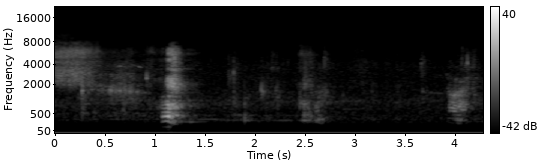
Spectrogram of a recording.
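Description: Newspaper rustling at the start, then a stainless-steel dog bowl knocking down sharply about a second in, with a smaller knock later. A puppy steps out over the newspaper lining of a wire crate.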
